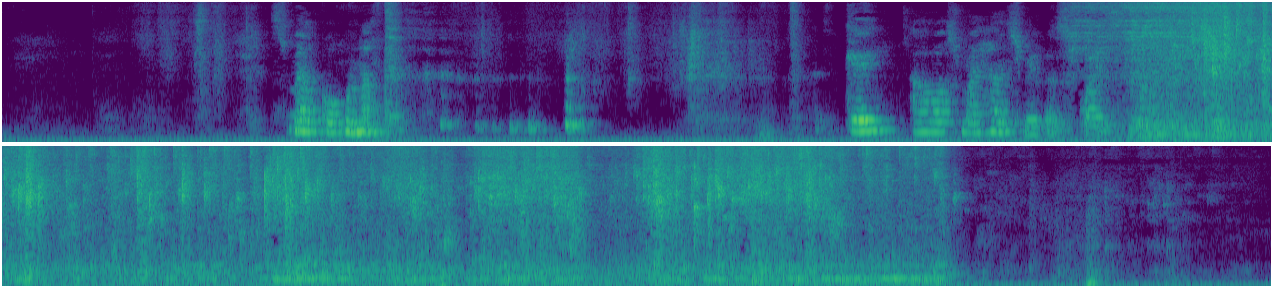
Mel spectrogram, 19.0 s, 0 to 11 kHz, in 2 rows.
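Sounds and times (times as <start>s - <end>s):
tap water running into sink: 8.1s - 16.8s.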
